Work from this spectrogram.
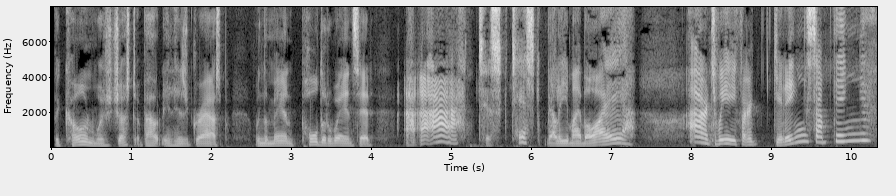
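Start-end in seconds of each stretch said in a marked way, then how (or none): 4.4-10.2 much higher, teasing creepy vendor; sly ice cream man. Acted. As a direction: wag a finger at the boy, sing-song.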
